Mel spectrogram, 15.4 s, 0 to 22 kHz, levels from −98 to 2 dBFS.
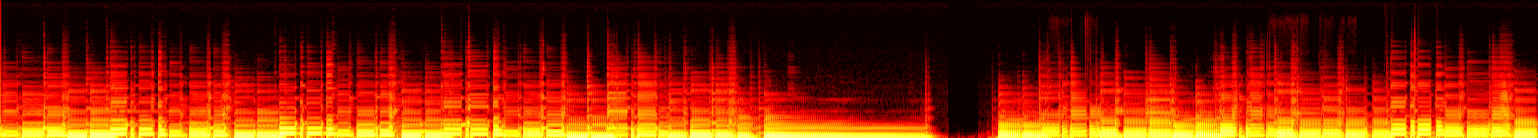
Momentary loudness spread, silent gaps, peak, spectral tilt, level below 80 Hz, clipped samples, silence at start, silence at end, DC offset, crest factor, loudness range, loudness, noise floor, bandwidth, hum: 5 LU; none; 0 dBFS; -13 dB/octave; -18 dBFS; under 0.1%; 0 s; 0 s; under 0.1%; 14 dB; 2 LU; -16 LUFS; -61 dBFS; 2.6 kHz; 50 Hz at -25 dBFS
